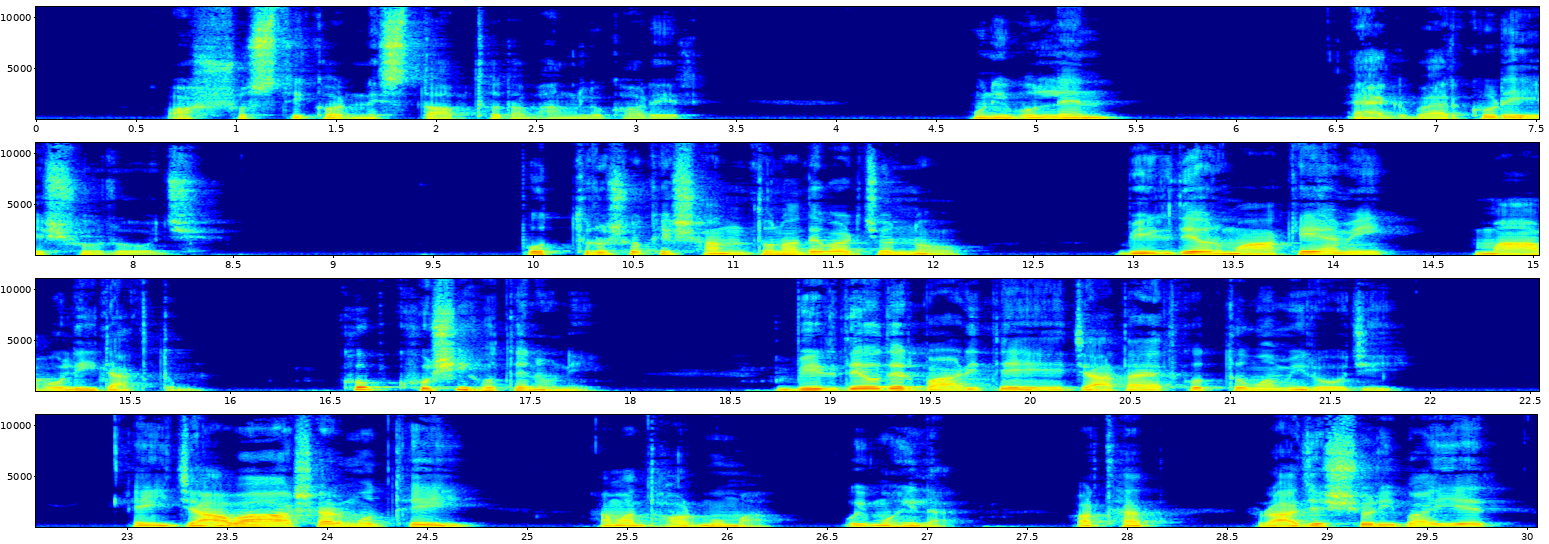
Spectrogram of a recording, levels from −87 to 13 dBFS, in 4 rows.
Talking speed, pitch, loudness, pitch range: 80 wpm, 115 Hz, -20 LUFS, 95-135 Hz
